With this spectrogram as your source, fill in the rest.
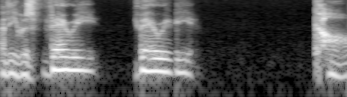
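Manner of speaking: whispered commentary style. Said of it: "to talk like this".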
